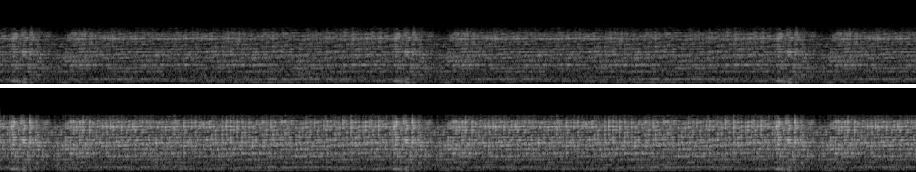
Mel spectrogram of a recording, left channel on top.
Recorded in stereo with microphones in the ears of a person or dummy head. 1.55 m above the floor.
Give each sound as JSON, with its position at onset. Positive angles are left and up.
{"t": 0.0, "sound": "a machine running", "side_deg": -50, "distance_m": 1.1}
